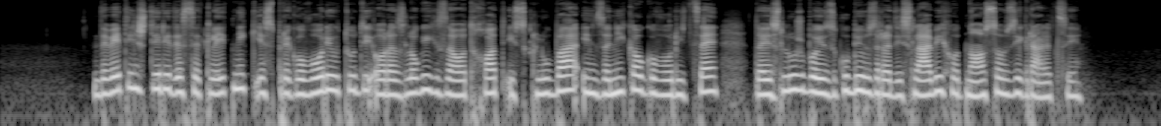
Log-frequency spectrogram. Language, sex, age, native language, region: Slovenian, female, 30-49, Slovenian, Central Slovenia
